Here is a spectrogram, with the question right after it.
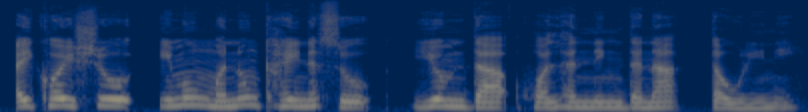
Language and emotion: Manipuri, neutral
